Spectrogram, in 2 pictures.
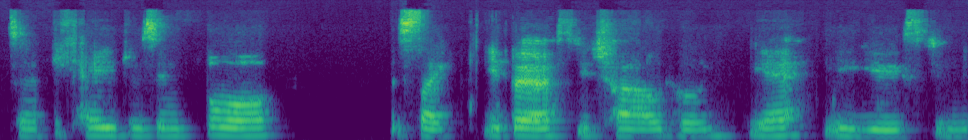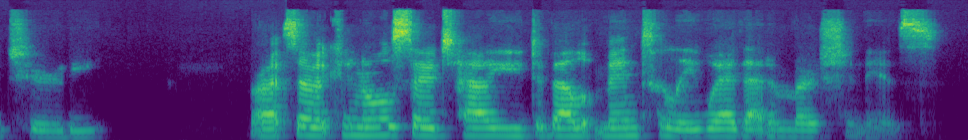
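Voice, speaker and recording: A woman art therapist gently asking questions and explaining what a client's drawings mean. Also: medium pitch, little pitch movement, normal speed, vocal fry, poor audio. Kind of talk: therapy session conversation.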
